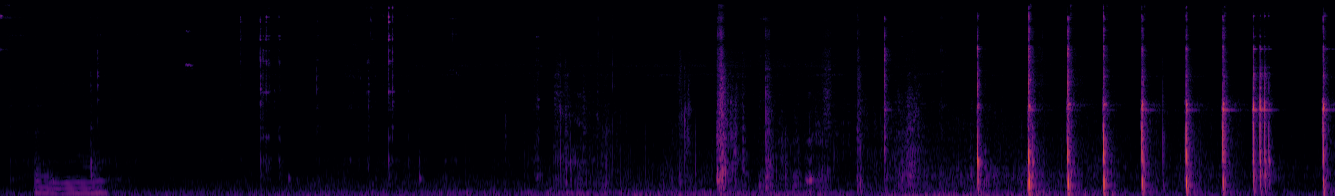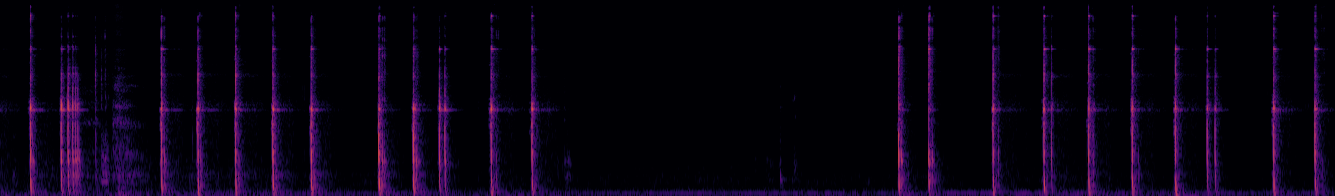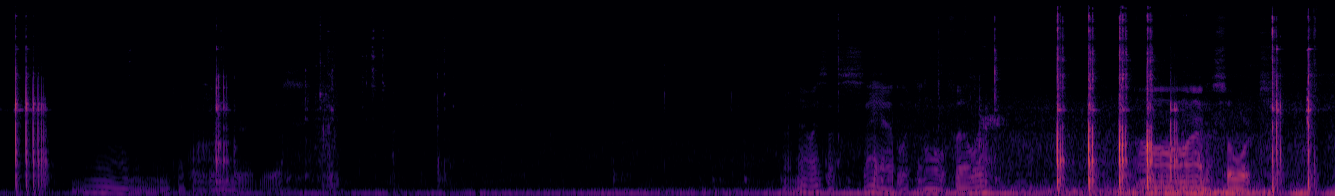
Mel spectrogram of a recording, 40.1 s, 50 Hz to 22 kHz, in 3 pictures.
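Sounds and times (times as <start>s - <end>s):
hammer striking hot steel on anvil: 9.8s - 14.2s, 14.9s - 19.0s, 22.3s - 27.2s, 37.2s - 40.0s.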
